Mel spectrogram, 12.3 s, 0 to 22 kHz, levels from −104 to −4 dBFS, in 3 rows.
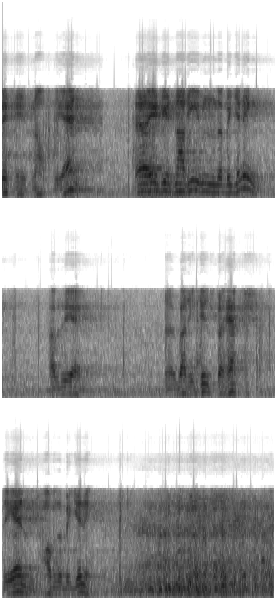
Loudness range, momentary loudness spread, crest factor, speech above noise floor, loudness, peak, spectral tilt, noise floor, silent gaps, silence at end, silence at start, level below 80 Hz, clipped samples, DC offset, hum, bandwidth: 8 LU; 20 LU; 20 dB; 21 dB; -19 LUFS; -2 dBFS; -7 dB/octave; -41 dBFS; none; 0 s; 0 s; -48 dBFS; under 0.1%; under 0.1%; none; 7.4 kHz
